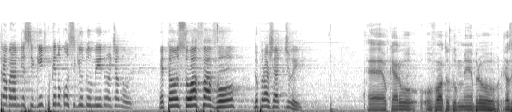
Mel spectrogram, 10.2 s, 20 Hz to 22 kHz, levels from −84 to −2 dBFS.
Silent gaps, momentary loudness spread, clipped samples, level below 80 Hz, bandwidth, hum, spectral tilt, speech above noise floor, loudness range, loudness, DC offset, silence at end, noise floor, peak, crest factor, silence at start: none; 17 LU; under 0.1%; -34 dBFS; 10 kHz; none; -7 dB/octave; 23 dB; 7 LU; -26 LUFS; 0.1%; 0 s; -47 dBFS; -6 dBFS; 18 dB; 0 s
